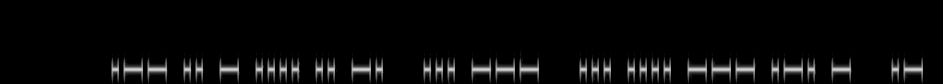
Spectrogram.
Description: Morse code, heard as a keyed tone, about 20 wpm, 700 Hz. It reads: WITHIN SO SHORT A
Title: Sentences from Top 1000 Words - Review Part 5 - 20wpm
